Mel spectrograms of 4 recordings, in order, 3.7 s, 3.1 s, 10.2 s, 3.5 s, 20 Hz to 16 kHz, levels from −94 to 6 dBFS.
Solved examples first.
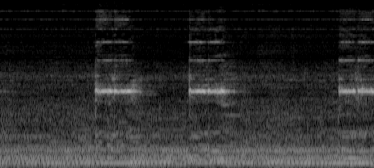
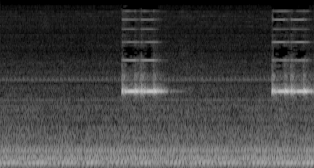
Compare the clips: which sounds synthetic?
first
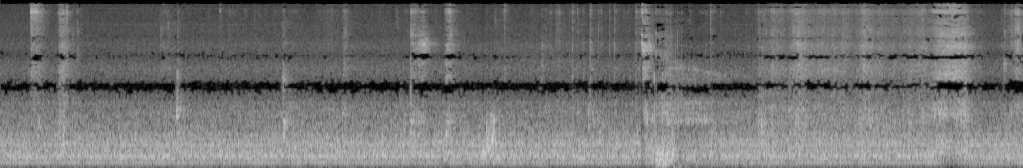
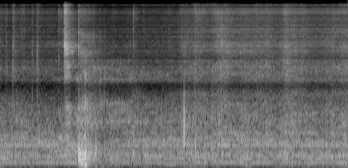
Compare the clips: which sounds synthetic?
second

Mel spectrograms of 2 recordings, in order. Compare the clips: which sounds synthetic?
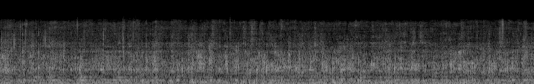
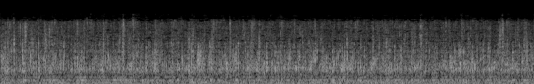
first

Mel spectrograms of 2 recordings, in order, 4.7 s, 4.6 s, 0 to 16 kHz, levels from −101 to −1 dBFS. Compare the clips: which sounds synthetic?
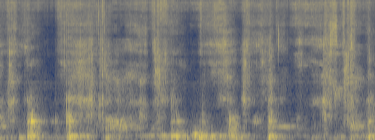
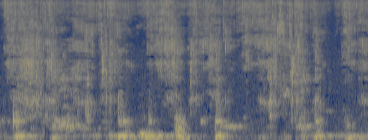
first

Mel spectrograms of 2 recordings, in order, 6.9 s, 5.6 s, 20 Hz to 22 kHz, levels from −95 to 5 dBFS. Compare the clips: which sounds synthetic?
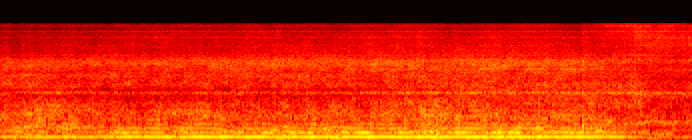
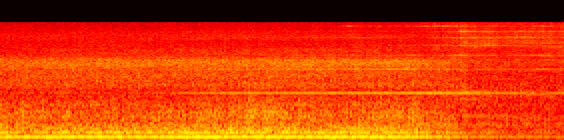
first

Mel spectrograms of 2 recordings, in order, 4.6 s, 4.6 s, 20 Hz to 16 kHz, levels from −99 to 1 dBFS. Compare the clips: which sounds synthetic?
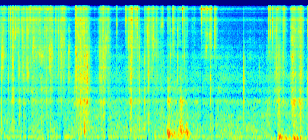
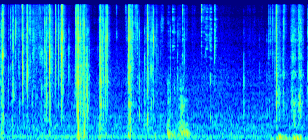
first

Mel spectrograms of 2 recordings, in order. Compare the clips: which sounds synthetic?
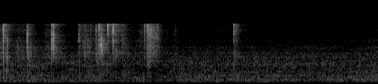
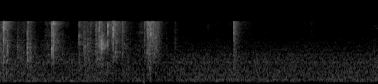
first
